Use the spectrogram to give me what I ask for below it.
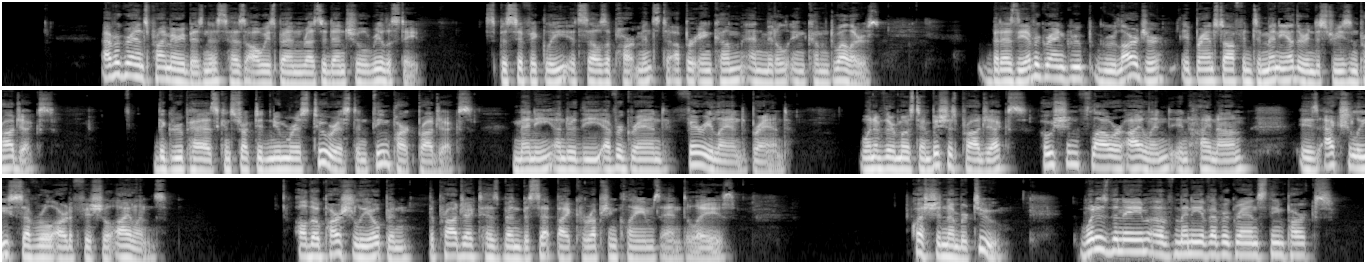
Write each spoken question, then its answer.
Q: What is the name of many of Evergrande's theme parks?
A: They're known as Fairyland theme parks.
